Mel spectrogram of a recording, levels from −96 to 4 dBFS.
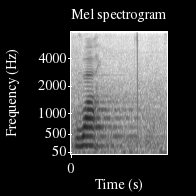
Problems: none marked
